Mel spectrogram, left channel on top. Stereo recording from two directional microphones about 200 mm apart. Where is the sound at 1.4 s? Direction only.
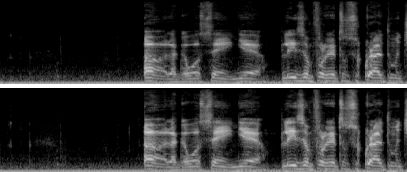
10° left (ahead or behind).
